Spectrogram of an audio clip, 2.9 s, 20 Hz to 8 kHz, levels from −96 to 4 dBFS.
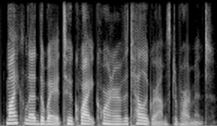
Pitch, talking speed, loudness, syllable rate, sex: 180 Hz, 250 wpm, -19 LUFS, 6.3 syllables/s, female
